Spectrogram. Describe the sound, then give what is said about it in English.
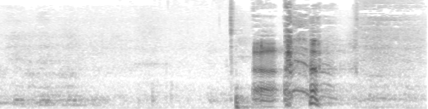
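After a quiet, low background murmur, a loud cough erupts in a quick cluster of three or four harsh, throaty bursts, then trails off into a faint rasp. “That wasn't almost a vomit. It was just a cough.”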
